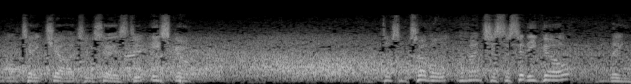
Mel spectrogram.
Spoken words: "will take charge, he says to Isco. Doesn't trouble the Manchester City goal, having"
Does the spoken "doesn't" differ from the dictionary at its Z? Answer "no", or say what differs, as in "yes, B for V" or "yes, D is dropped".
yes, S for Z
